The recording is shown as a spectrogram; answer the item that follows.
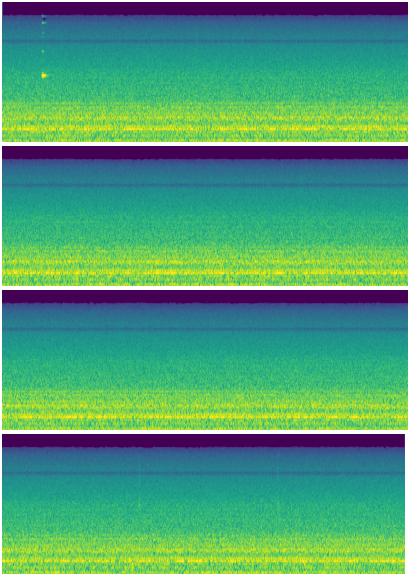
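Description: Steady hum of a running fan, with one short click about a second in.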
